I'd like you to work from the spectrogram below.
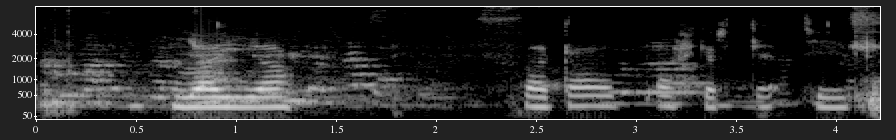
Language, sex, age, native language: Icelandic, female, 12, Icelandic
